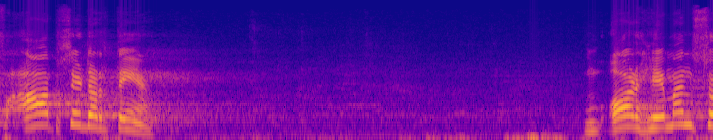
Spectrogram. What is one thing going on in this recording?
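A man speaks forcefully into a microphone, his voice echoing over loudspeakers.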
